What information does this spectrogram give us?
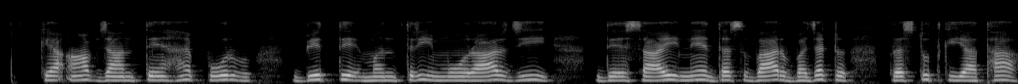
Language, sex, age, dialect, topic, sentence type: Hindi, female, 31-35, Awadhi Bundeli, banking, statement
